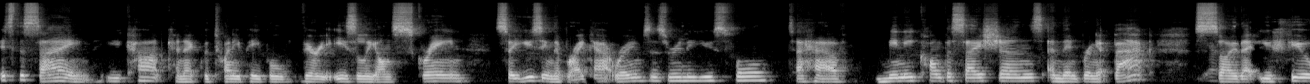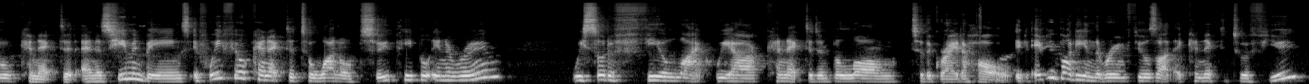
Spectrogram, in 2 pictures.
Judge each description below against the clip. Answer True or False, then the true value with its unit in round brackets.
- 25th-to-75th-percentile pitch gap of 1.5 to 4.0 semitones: False (4.8 semitones)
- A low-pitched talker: False (155 Hz)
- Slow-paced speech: False (175 wpm)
